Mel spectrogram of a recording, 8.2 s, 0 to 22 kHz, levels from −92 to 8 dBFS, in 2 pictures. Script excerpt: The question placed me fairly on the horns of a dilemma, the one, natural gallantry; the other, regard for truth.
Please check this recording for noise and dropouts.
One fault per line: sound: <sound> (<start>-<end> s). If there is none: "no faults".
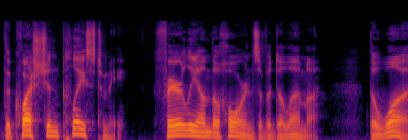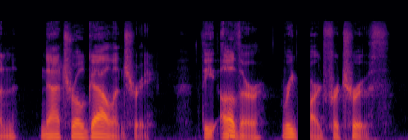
sound: dropout (7.1-7.2 s)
